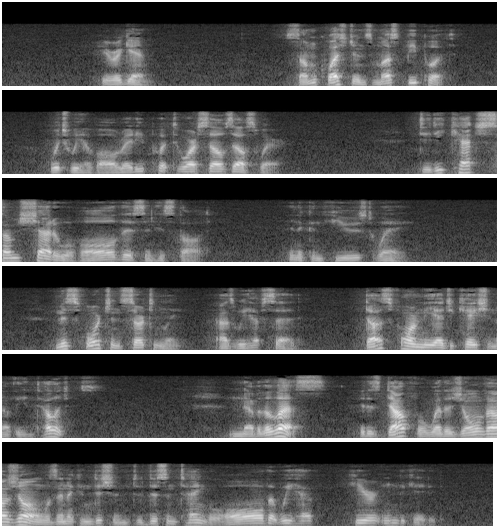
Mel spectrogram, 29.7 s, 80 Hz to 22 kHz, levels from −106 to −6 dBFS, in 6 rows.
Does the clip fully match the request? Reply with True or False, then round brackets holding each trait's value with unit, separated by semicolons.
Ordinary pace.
False (125 wpm)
